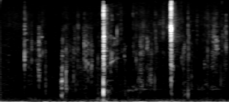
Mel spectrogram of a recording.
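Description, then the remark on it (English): Someone takes a quick sip of a lemon ginger cayenne drink with apple cider vinegar, with soft wet mouth noises and a couple of sharp slurping clicks and gulps, no talking. “I'm taking a sip real quick, sorry.”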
